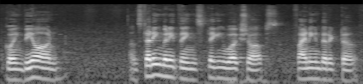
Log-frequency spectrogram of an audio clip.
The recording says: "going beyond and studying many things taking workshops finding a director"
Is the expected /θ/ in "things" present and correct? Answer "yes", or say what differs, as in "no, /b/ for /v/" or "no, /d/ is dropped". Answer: no, /t/ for /θ/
